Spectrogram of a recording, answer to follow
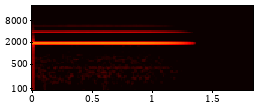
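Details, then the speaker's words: Hearing aid feedback: whistling, chirping or warbling tone caused by sound from the hearing aid's speaker being picked up by its microphone in an endless loop. "This feedback sound occurs when audio coming out of the hearing aid's speaker is picked up by the microphone in an endless cycle."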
